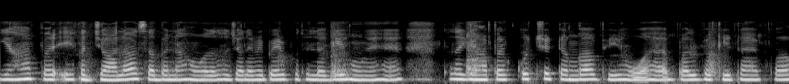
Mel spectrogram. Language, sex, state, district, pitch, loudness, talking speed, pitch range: Hindi, female, Haryana, Rohtak, 225 Hz, -12 LUFS, 195 wpm, 215-230 Hz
